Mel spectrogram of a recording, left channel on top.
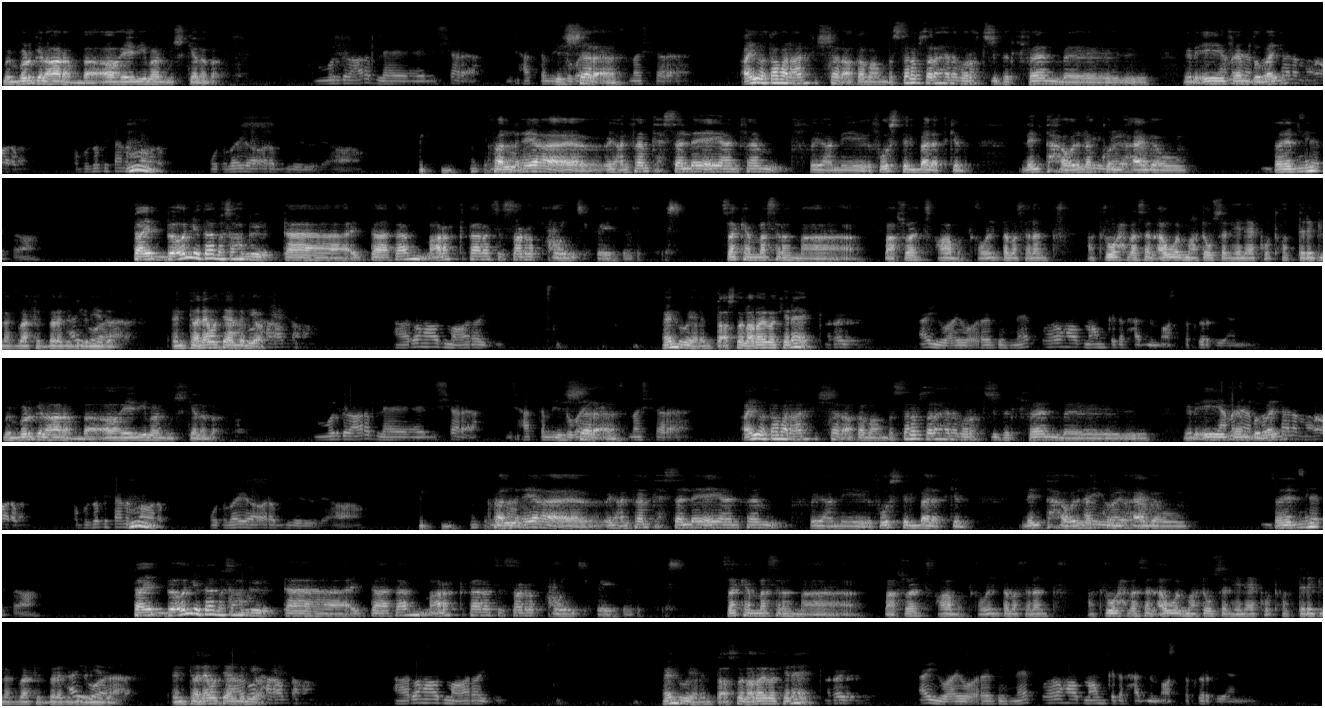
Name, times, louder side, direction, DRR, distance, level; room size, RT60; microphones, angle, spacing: voice 1, 0.0-2.2 5.5-6.2 7.4-11.5 11.8-12.9 14.4-14.8 17.6-22.9 23.4-25.1 25.9-26.4 27.7-32.8 33.1-33.2 33.6-35.0 35.3-40.8 41.3-42.3 46.2-47.7, left 3 dB, 70° left, 0.8 m, -22 dB
voice 2, 3.1-4.8 5.1-6.0 6.3-6.9 12.1-13.4 13.9-14.7 15.3-16.8 18.1-18.5 24.0-24.8 25.8-26.8 28.7-29.1 30.7-30.9 40.3-40.9 41.9-42.7 43.5-44.6 47.9-48.3 48.8-52.2, right 2 dB, 25° right, 0.7 m, -33 dB
8.2 x 5.2 x 3.7 m
head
